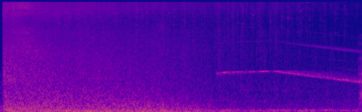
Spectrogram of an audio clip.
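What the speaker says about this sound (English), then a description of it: "Here comes the explosion." A loud, roaring explosion from the Old Skies video game fills the space with broadband rumble that slowly fades, while a sharp rising siren-like tone enters near the end.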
